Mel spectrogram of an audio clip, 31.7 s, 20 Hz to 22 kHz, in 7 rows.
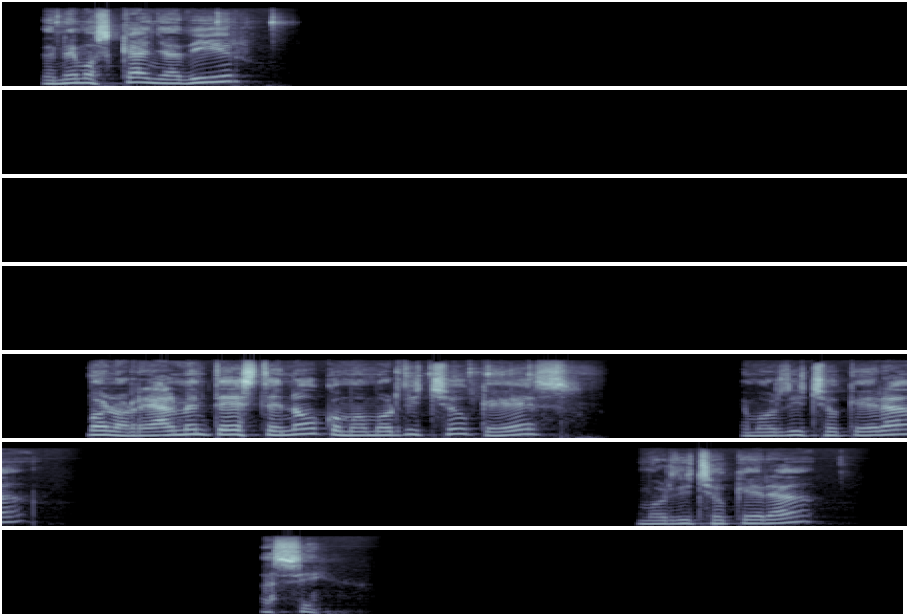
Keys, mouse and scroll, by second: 0.0-1.5 typing, 4.7 typing, 16.7-20.8 typing, 23.2-24.4 typing, 26.7-28.9 drag, 30.5 ctrl+p, 31.0 ctrl+p.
